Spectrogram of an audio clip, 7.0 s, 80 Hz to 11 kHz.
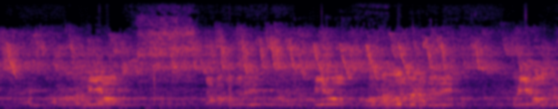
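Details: Several saffron finches (Sicalis flaveola, creole canaries) at a 2024 canary singing contest in Valledupar sing at once: bright, rapid chirps and rolling trilled phrases overlapping without pause, with people talking in the background.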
